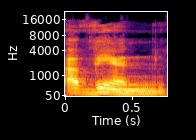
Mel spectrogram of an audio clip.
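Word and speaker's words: Avène: It's called Avin. Avin. Spell? Avin. Spell. It's spelled A-V-E-N-E.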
